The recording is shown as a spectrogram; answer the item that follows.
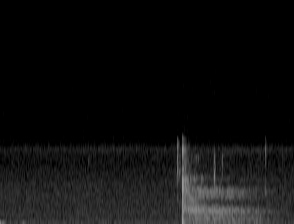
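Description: A single sharp mouse click stands out against faint room noise, leaving a short rustle of handling or movement trailing after it. No voices.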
